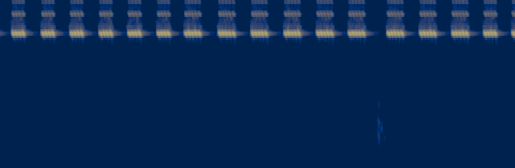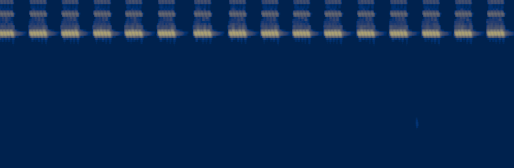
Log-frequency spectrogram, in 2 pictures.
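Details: Steady cricket song from a single insect shown in slow motion: crisp, high, buzzy chirps repeated evenly about two and a half times per second for the whole stretch, with a clean, quiet background.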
